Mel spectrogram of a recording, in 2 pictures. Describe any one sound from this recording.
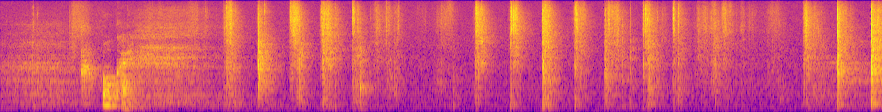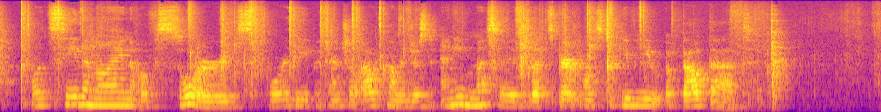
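Playing cards shuffle and riffle in a pair of hands.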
